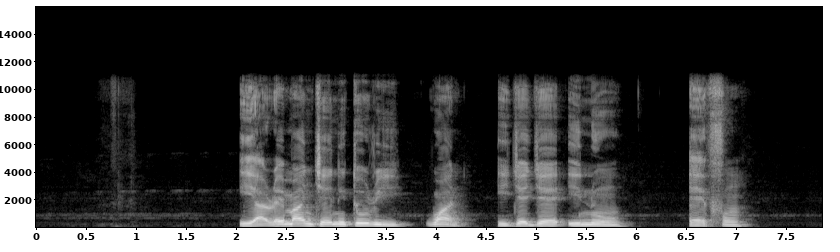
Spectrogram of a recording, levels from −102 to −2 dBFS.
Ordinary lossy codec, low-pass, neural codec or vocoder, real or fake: none; 10.8 kHz; none; real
